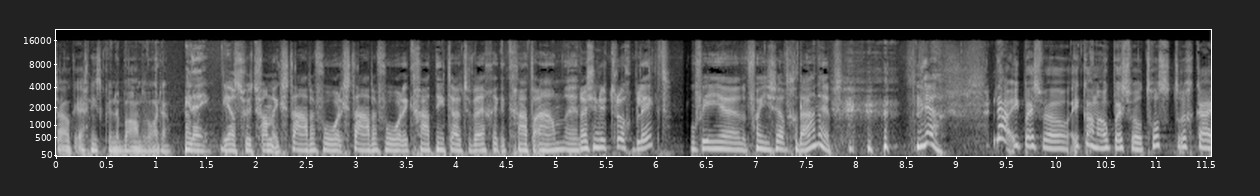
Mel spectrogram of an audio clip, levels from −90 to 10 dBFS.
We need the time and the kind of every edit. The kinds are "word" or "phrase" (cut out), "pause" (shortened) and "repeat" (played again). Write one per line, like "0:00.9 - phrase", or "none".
0:02.8 - repeat
0:04.4 - word
0:05.2 - word
0:06.2 - pause
0:07.3 - phrase
0:09.7 - phrase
